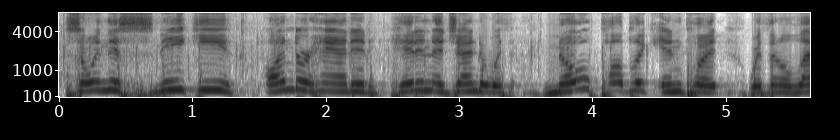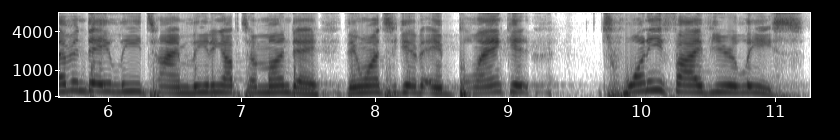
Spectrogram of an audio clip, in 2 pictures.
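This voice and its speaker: High-voiced angry rally speaker, man. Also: normal speed, darkish tone. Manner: angry, emphatic, swearing, repeats slogans. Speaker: rally speaker, activist organizer. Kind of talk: impassioned rally speech. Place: outdoor street rally.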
